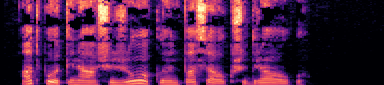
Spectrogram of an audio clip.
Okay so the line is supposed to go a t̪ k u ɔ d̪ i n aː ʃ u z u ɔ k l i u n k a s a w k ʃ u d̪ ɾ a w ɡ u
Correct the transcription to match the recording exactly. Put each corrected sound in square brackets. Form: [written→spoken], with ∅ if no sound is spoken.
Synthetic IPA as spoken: a t̪ [k→p] u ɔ [d̪→t̪] i n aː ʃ u [z→ʒ] u ɔ k l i u n [k→p] a s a w k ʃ u d̪ ɾ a w ɡ u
